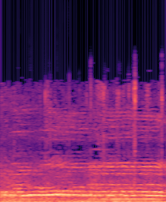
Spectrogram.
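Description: A group of voices singing a devotional chant in long held notes.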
